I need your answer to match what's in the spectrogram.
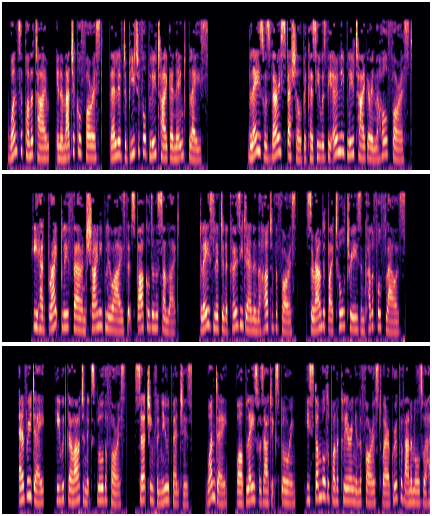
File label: ESL Short Stories for Kids FAST reading; Blaze the Blue Tiger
